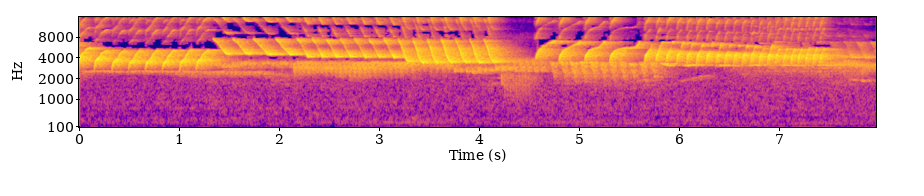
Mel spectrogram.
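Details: Belgian canary in full song, played to warm up a cold canary: rapid high trills in long runs, a short dip and pause near the middle, then fresh bursts of fast repeated notes.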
